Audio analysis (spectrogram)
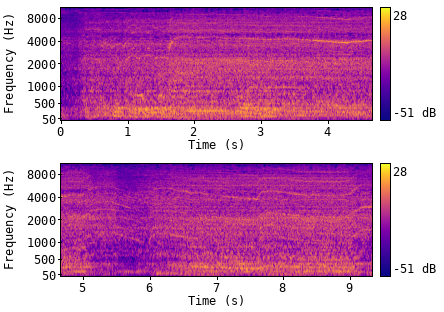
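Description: A power drill whines steadily and loudly, boring through a thick countertop, grinding continuously with a brief dip in the middle before resuming at full strength.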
